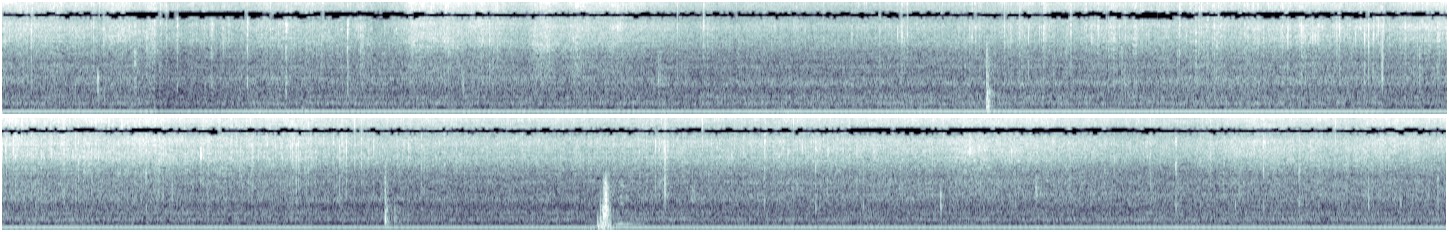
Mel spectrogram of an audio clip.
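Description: Diced onion and garlic sizzling as they fry in a wok, stirred with a wooden spatula. A few sharp knocks of the spatula against the pan, the loudest about two-thirds of the way through, over a steady low hum.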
